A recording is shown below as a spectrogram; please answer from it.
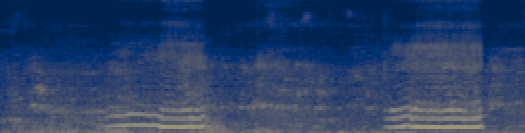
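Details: French Bulldog asleep and snoring, with two rising, buzzy-tonal snores that swell and then settle into a steady hum, and quieter breaths between them.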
